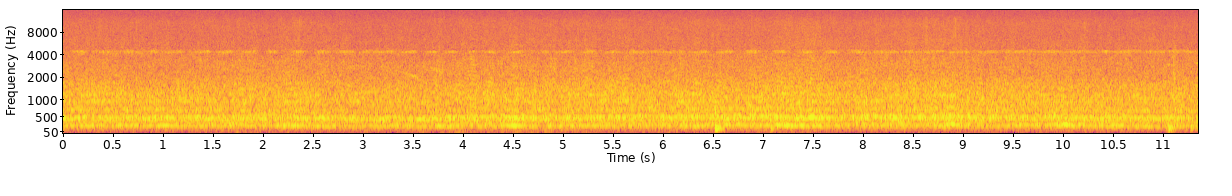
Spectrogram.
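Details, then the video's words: Bees humming as a constant, thick drone, occasional faint clicks and short knocks beneath the steady buzz of many wings. "bees therapy relaxing natural buzzing sound"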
